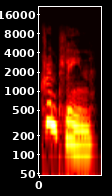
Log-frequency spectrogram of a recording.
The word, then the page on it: crimplene: British English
